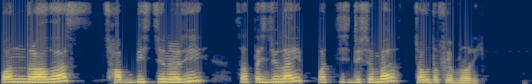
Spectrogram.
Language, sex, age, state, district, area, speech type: Nepali, female, 30-45, West Bengal, Kalimpong, rural, spontaneous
